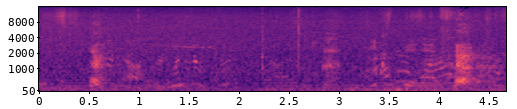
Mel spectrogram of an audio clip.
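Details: Ava, an Afghan Hound at a picnic, gives two short, sharp barks, one near the start and one near the end, while people keep talking throughout.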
